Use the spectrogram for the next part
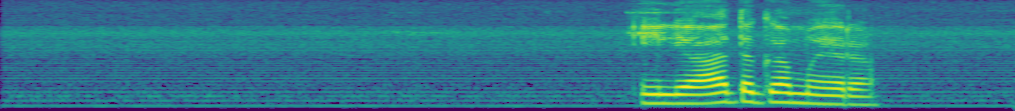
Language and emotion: Russian, neutral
